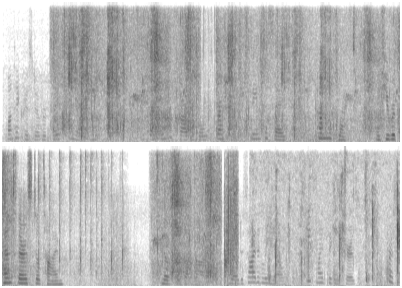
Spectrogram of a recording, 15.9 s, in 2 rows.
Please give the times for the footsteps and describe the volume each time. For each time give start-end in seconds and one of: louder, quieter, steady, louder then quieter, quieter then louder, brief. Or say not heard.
0.9-8.2 quieter
10.9-15.8 quieter.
